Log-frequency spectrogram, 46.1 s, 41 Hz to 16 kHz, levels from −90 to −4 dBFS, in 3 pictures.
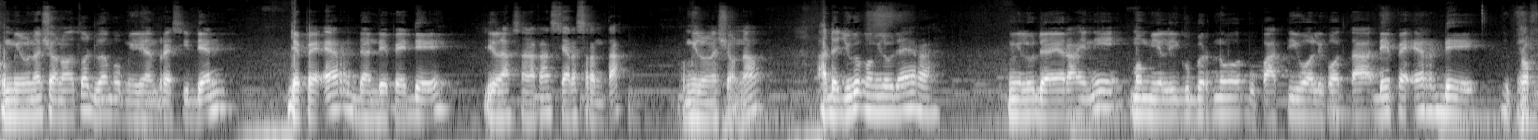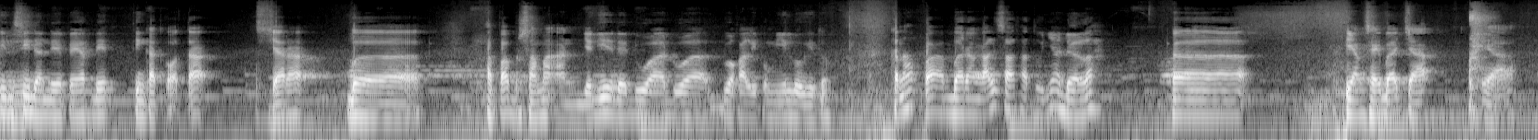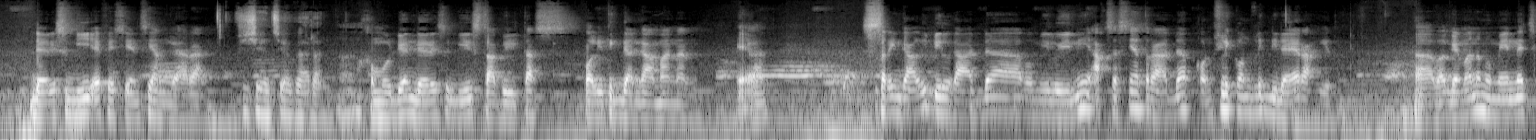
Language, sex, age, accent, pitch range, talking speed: Indonesian, male, 20-39, native, 110-130 Hz, 105 wpm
